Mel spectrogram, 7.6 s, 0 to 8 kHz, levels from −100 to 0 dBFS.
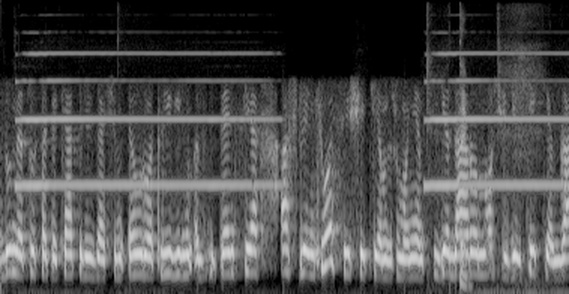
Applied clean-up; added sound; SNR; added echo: none; Wind instrument, woodwind instrument; 12 dB; none.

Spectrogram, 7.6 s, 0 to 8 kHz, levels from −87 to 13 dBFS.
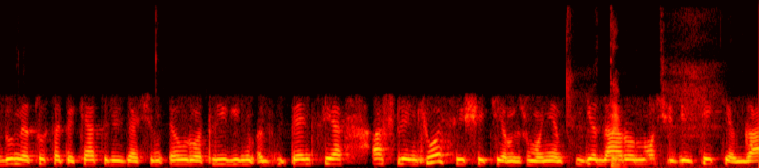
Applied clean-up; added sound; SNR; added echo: none; none; none; none.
